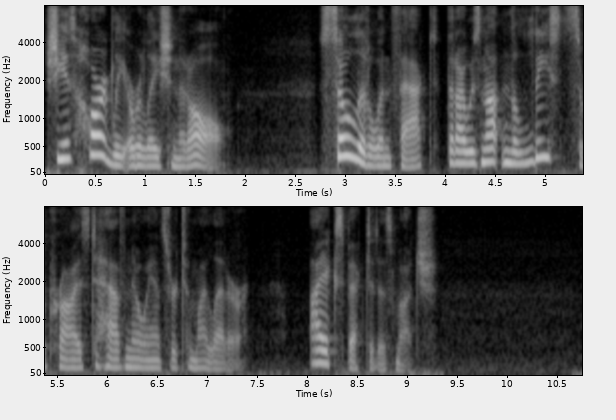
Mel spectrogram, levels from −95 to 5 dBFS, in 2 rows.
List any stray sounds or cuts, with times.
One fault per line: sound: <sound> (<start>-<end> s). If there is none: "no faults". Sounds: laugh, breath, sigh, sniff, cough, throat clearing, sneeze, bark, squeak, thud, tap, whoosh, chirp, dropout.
no faults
